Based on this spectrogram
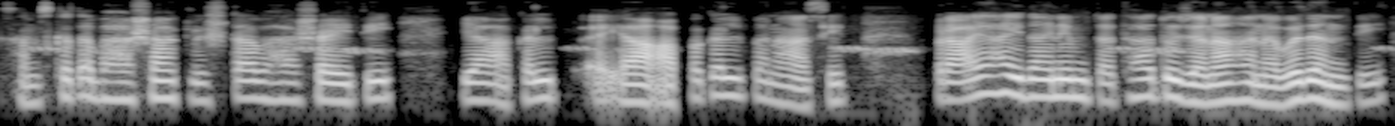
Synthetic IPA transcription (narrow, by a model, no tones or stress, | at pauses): sɐmskɾɪt̪ɐbʱaːʂaːkɾiʂʈaːbʱaːʂaːjit̪i | ja̰kɐlja̰ːɐ̰pɐkɐlpɐnaːsit̪̚pɾaːjaːɦjid̪aːnimt̪ɐt̪ʰaːt̪ud͡ʒɐnaːɦɐnɐʋɐd̪ɐnt̪i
